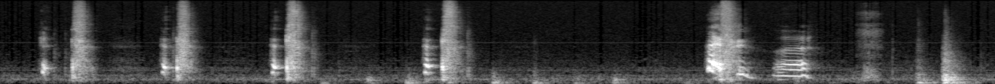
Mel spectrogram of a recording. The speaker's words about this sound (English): I'm gonna sneeze.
